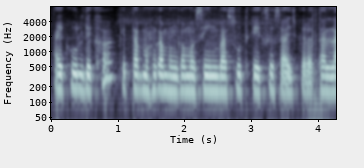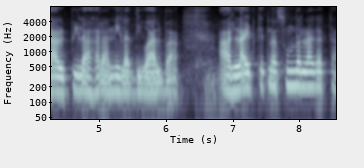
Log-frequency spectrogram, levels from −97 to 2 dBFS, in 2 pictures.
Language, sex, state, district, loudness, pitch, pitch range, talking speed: Hindi, male, Uttar Pradesh, Varanasi, -21 LUFS, 170 Hz, 160-190 Hz, 155 wpm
